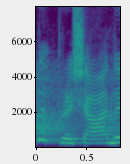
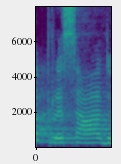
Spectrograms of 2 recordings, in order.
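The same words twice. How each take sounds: First: प्रसाद said as "pra-shaad". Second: प्रसाद said as "pra-saad"; स sound. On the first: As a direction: put a "sh" in प्रसाद. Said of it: "प्रसाद नहीं होता". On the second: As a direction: use a plain s in प्रसाद. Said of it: "शक्कर का नहीं आएगा". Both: Shown as a demonstration.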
